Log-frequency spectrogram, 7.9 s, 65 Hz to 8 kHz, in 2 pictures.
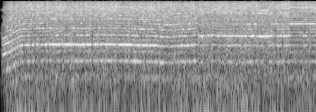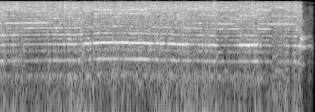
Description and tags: A woman screaming.
woman, female, pain, scream, 666moviescreams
